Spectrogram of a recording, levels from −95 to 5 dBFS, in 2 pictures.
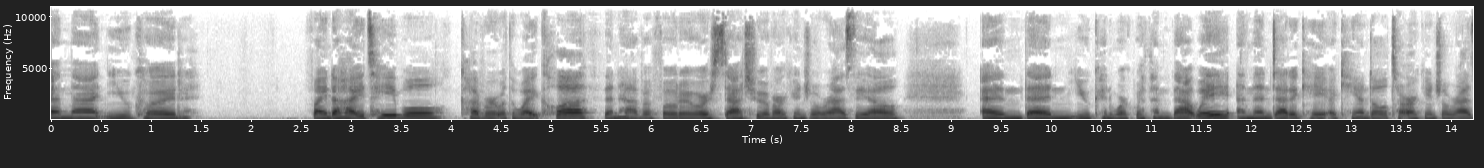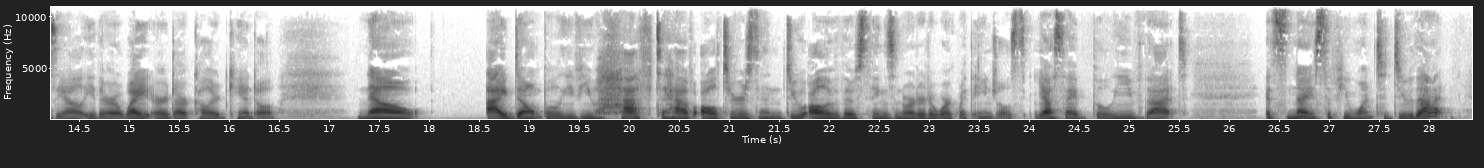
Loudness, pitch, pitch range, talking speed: -23 LUFS, 190 Hz, 180-205 Hz, 170 wpm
